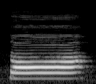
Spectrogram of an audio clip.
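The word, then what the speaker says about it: ط: এই হরফটির নাম হলো ত জিহ্বার আগা বের করতে হবে আইনা হাতে নেন জিহ্বার আগা এই যে এই যে সামনের দাঁতের গোড়ার সঙ্গে লাগিয়ে ভিতরে একটু মোটা করতে হবে ত ত আয়না দেখে দেখে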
